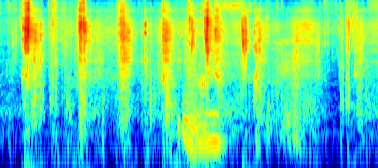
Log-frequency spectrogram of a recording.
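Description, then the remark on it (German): Someone chews a crunchy, slightly spicy snack, taken out one piece at a time, with a series of sharp, crackling bites and crunches at an uneven rhythm and a louder crunching burst in the middle, no talking. “Aber du isst auch wie ein Schwein.”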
